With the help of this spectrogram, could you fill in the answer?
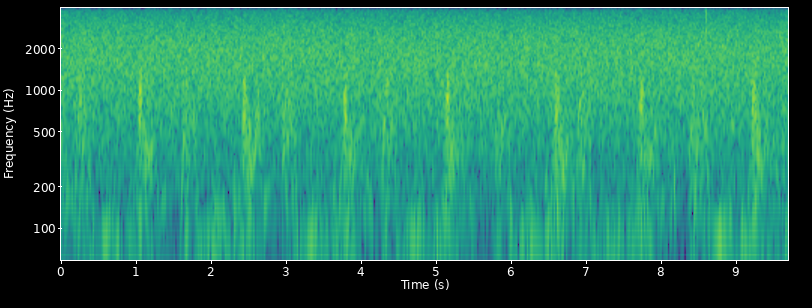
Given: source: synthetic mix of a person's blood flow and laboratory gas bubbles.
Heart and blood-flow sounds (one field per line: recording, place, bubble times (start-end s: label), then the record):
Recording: Doppler ultrasound of blood flow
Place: precordium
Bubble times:
8.04-8.22 s: bubbles
8.43-8.70 s: bubbles
8.92-9.00 s: bubbles
From the record:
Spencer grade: 1 (occasional bubble signal discernible with the cardiac motion signal, with majority of cardiac periods free of bubbles)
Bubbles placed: only in the low amplitude regions of the cardiac cycle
